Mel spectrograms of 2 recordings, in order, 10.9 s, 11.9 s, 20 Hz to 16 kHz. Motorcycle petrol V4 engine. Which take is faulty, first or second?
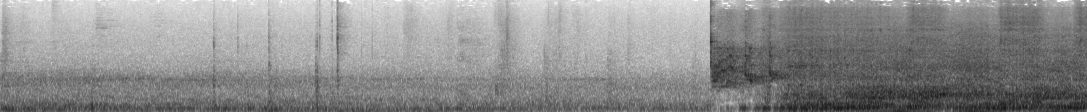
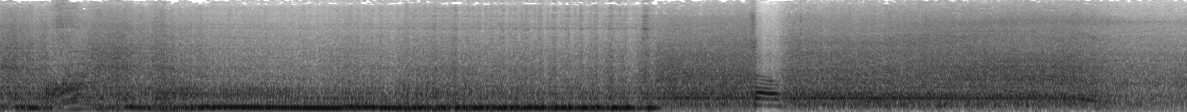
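first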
